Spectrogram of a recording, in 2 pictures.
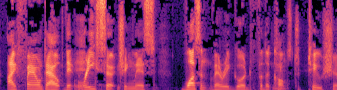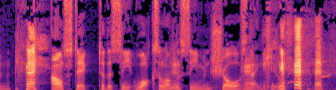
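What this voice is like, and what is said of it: Put-on British accent. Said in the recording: “the British Ministry of Defense guy. ... I don't have a good accent for him.”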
